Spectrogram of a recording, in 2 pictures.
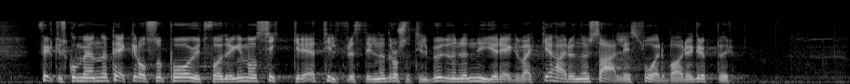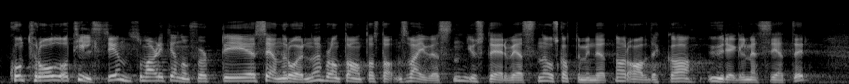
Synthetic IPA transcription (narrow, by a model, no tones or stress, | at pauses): fʏlkəskʊmʉːnnəpʰeːkəɾɔsːɔpʰɔʉːt̪fɔɾd̪ɾɪŋənmɛɔsɪkɾəɛ̰t̪ʰːɪlfɾɛt̪st̪ɪlənəd̪ɾɔʂːət̪ʰɪlbʉːʉnːəɖɛnyːəɾeːɡəlʋæɾkəɦæːɾʉnəɾsæːɭɪsoːɾbɑːɾəɡɾʉpːəɾ | kʰʊnt̪ʰɾɔlːɔt̪ʰɪlsyːnsɔmæblɪt̪ːjɛnːɔmføːʈːɪseːnəɾəoːɾənəblɑnt̪ɑːnət̪ɑst̪ɑ̰ːt̪ən̩sʋæɪʋeːsn̩jʉst̪eːɾʋeːsnəɔskɑt̪ːəmʏnd̪ɪheːt̪nəhɑɾʔɑːʋd̪ɛkːɑʉːɾeːɡəlmɛsɪheːt̪əɾ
